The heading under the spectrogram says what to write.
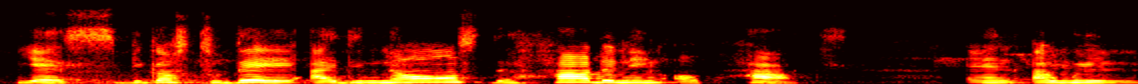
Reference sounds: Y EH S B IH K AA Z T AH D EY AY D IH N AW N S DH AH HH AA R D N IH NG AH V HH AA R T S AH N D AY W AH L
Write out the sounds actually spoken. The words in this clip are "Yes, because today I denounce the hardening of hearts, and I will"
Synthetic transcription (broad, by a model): Y EH S B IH K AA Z T AH D EY AY D IH N AW N S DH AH HH AA R D N IH NG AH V HH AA R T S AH N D AY W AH L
